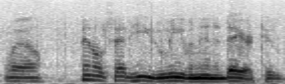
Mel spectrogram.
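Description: Creaky, folksy western deputy played by a man. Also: medium pitch, fairly even intonation, moderate pace, close to an everyday voice. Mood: gossipy, concerned. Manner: folksy, deferential. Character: folksy, loyal, deferential marshal's helper. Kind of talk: 1950s radio western acting. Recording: noisy, muffled old radio recording.

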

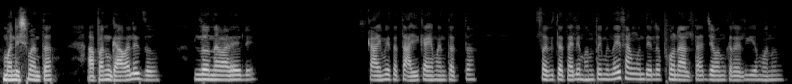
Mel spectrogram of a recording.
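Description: A woman voicing a sweet, grateful young newlywed wife in a comedy cartoon, gentle and polite, with a rural Maharashtrian accent. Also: medium pitch, level tone, fast, pauses often, no room sound, clean studio sound, lightly acted. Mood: hesitant. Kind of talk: Marathi comedy cartoon dialogue.

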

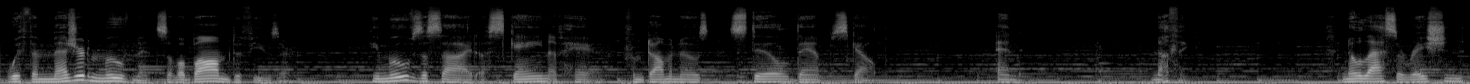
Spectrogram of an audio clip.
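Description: A man reading scripted first-person fiction in a deliberate, ornate and measured storytelling manner. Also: medium pitch. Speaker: narrator of a serial audio story. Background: music.

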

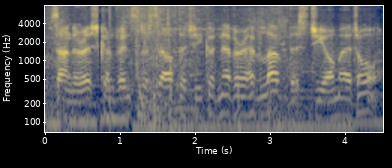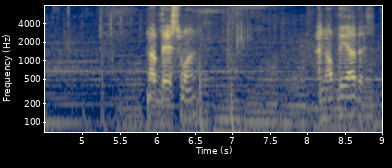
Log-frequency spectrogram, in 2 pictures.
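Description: A man plays a grave old scholar-warlock in a video game. His voice is mid-pitched and solemn, with slow, deliberate phrasing, and music plays clearly behind him. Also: fairly even intonation, natural voice. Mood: somber, gentle. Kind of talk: dramatic video game dialogue.

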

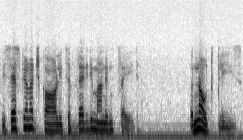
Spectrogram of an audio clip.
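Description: A woman's voice: low voice, big pitch swings, measured pace, heavily acted. An actress playing a ruthless, imperious middle-aged woman spy posing as a kindly aunt, in theatrical 1940s radio style. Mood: smoothly menacing. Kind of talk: 1940s radio suspense acting. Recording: muffled 1940s radio recording.

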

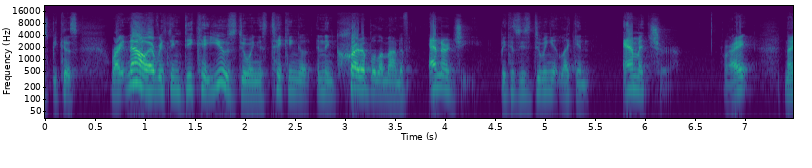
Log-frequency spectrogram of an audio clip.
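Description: A man's voice: sits high, bright, forceful tone. A man from the Bay Area, a boxing coach, talking casually through fight footage and often checking in with "right?". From Bay Area, United States. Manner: chatty, tags many lines with "right?", laughs at own jokes. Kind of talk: casual fight-film breakdown.

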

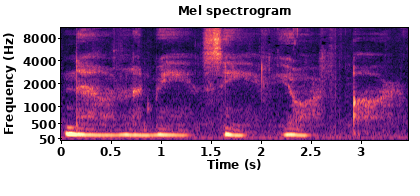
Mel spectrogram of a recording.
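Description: Woman, thirties, low-pitched, very slow, hushed ASMR whisper, mysterious polite vampire teller roleplay. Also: flat delivery, noisy background.

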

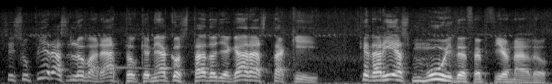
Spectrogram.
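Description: An actor playing a gloating sheriff, taunting and menacing in a theatrical audio drama. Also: male voice, on the high side, big pitch swings, moderate pace, sharp tone, slight background noise. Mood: mocking. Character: gloating, sneering villain sheriff hunting outlaws. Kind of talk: dramatized audio fiction acting.

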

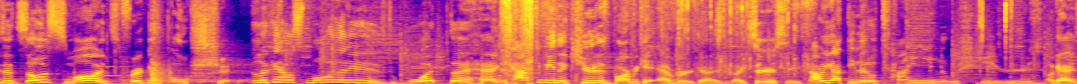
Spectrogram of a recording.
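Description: A young barber in his twenties talks through a product review with animated, slangy exclamations. His pitch swings widely as he reacts, and soft background music runs faintly under his voice. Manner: animated, exclaiming, slangy ("bro", "what the heck"). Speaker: barber and video host. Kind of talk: excited product unboxing and review. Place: indoor studio set at a table.

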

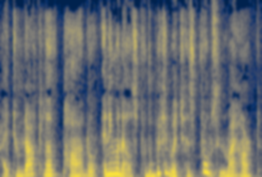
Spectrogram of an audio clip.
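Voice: medium pitch, lively intonation, a little slow, husky. A reader as a cold, disdainful young princess. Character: frigid young princess with a frozen heart. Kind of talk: storybook character voice.

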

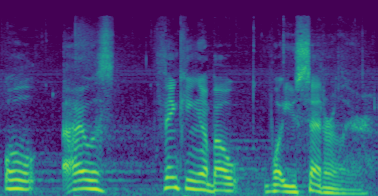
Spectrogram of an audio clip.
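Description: A man's voice: mid-range voice, big pitch swings, measured pace, darkish tone. A man playing an awkward, earnest young captive superhero in an audio drama, speaking hesitantly. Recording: long reverb over faint music.

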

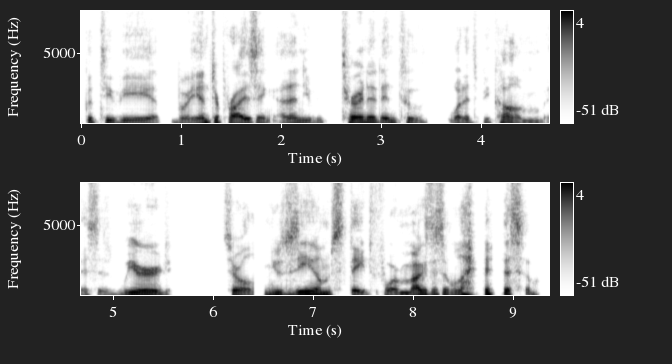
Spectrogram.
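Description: A man's voice: mid-range voice, no echo, clean studio sound. An older man from Cuba, a native Spanish speaker, talking reflectively as an interview guest in an emphatic way. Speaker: interview guest, former intelligence analyst. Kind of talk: conversational interview, reflective storytelling.

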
